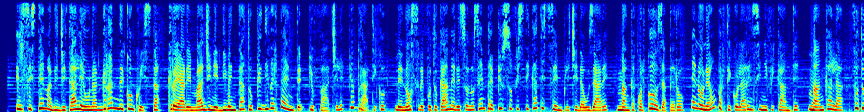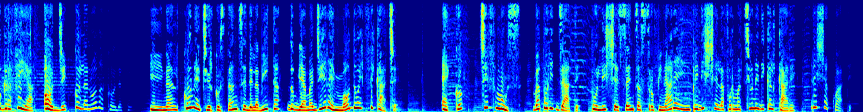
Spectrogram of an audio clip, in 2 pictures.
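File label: Italian, female, voice over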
